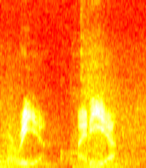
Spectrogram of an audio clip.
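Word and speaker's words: María: There's an accent on the I Okay. of my first name. So Maria, and then, I have an accent on the E.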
